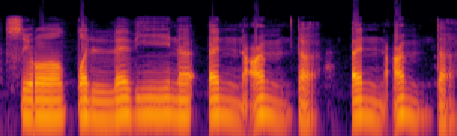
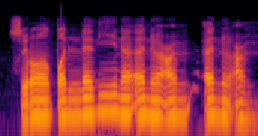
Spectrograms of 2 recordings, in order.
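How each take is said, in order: First: Read carefully, with a clean nun and no bounce. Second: Read fast, with a bouncing sound after the nun. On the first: The speaker calls it right. "Kita kena sebut segetul-segetul kat sini" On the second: The speaker calls it wrong. "kalau orang tu dia baca laju ... Seolah-olah macam nun tu ada qalqalah"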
